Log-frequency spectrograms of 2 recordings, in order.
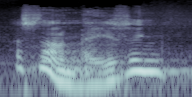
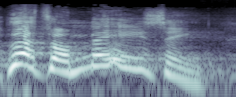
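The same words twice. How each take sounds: First: Said in the usual way. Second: High, loud, drawn-out exclamation; gushing amazement. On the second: Retold or imitated. Grandparent cheering a long soccer shot, gushing amazement. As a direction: stretch it out in mock wonder.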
